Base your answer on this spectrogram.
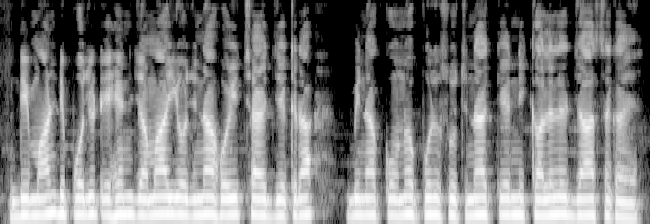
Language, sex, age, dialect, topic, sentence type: Maithili, male, 18-24, Eastern / Thethi, banking, statement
